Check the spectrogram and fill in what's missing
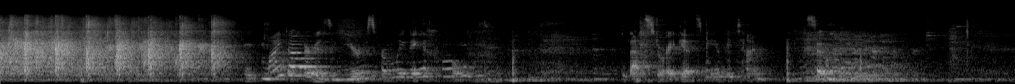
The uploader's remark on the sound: This special episode is a recording of an hour-long keynote address I gave in the fall of 2016.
